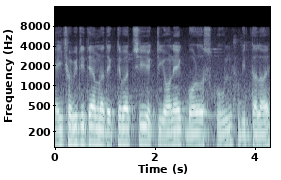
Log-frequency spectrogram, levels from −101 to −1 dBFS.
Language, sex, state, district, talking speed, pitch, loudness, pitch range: Bengali, male, West Bengal, Jhargram, 140 wpm, 105 Hz, -15 LUFS, 95-115 Hz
